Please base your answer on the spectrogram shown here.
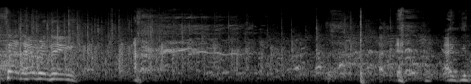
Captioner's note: laughter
